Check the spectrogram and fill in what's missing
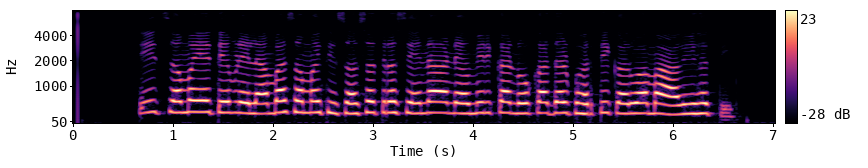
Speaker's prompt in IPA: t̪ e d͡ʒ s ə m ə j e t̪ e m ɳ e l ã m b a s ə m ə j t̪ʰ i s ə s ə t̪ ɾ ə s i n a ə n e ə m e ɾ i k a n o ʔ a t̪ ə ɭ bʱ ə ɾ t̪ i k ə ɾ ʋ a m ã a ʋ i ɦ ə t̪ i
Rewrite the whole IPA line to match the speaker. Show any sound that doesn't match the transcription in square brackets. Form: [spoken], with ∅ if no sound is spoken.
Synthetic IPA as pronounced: t̪ e d͡ʒ s ə m ə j e t̪ e m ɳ e l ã m b a s ə m ə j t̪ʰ i s ə s ə t̪ ɾ ə s [e] n a ə n e ə m e ɾ i k a n o [k] a [d̪] ə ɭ bʱ ə ɾ t̪ i k ə ɾ ʋ a m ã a ʋ i ɦ ə t̪ i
